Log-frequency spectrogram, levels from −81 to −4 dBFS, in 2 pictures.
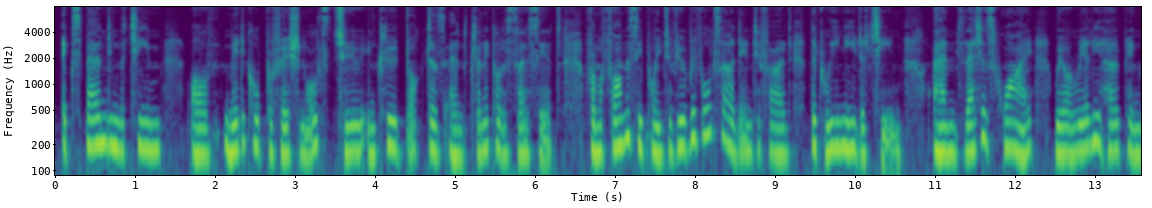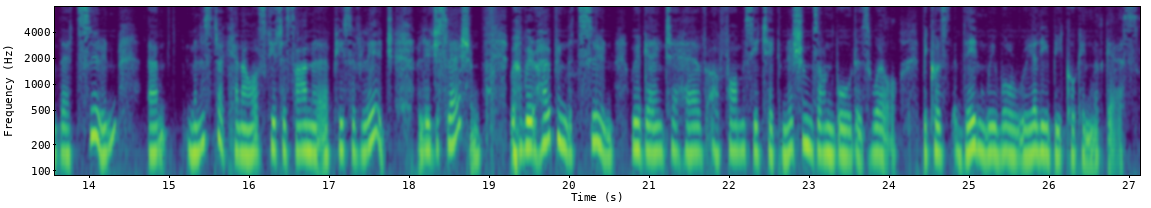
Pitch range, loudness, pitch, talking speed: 160-185 Hz, -25 LUFS, 170 Hz, 160 wpm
